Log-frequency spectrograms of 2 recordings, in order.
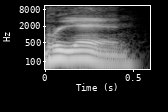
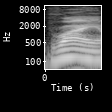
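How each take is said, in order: First: The name is said with the accented ending. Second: The name is said the usual English way. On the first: This is an altered form of the name. The speaker calls it wrong. "I'm gonna just put an accent mark on on top of that. Now I'm Brienne" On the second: This is the speaker's real name. The speaker calls it right. "my name is Brian"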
